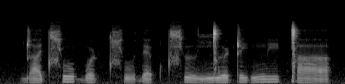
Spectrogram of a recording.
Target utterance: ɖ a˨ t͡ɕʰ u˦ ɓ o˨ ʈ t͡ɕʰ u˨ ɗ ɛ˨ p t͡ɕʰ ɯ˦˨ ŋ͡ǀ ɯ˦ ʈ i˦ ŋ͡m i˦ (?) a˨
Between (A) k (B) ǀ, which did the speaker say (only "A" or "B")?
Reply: B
